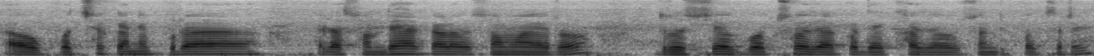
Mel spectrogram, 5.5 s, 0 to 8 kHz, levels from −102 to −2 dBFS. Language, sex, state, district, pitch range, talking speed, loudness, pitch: Odia, male, Odisha, Malkangiri, 115-130 Hz, 155 wpm, -18 LUFS, 125 Hz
